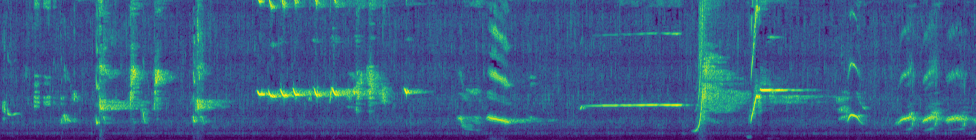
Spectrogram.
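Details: Superb lyrebird, a bird that mimics, mixing whistles, warbled trills, steady pure tones and abrupt sweeping notes like a laser shot, with sharp clicks between phrases.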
